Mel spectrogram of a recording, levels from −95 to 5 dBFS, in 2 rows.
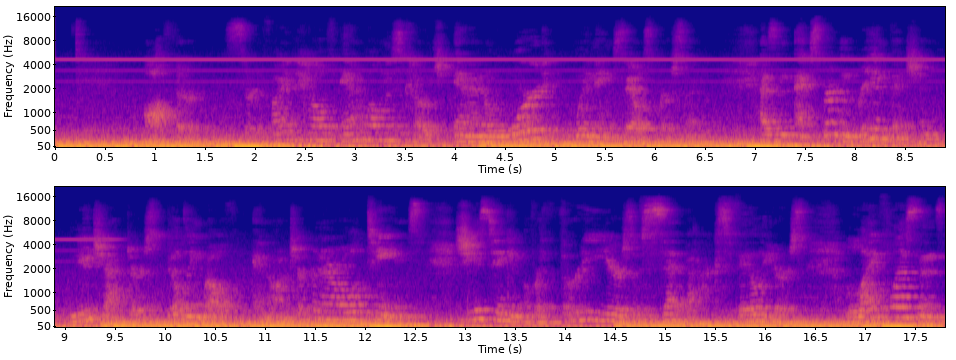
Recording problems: off-mic speech; far
room echo; noticeable; dies away in 0.8 s
low rumble; loud; throughout; 4 dB below the speech
high-pitched whine; noticeable; until 9.5 s; 4.5 kHz, 10 dB below the speech

